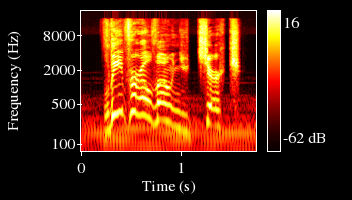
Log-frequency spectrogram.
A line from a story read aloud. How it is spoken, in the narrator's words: yelled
